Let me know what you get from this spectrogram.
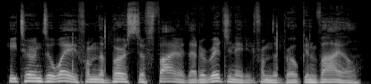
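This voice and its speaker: A man's voice: fairly low pitch, brisk, a little mellow, slight background noise. A man narrating a scripted fantasy audio drama.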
